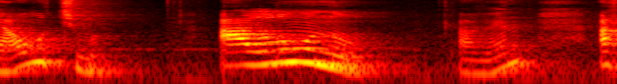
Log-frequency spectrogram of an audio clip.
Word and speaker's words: aluno: Aluno, tá vendo? A sílaba tônica de aluno é o lu. Após a sílaba tônica eu tenho mais uma sílaba. Então, aluno, a sílaba tônica dela é a penúltima.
